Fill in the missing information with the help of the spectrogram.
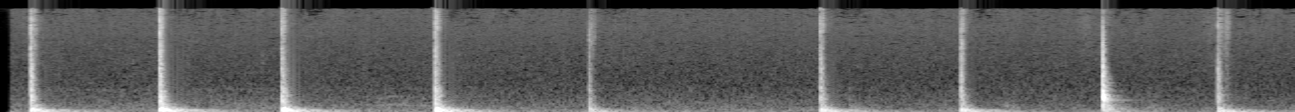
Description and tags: Bashing, Car Interior, Singles, A
Raw audio of bashing several times on the interior of a car. This version is with single bashes at regular intervals.
An example of how you might credit is by putting this in the description/credits:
